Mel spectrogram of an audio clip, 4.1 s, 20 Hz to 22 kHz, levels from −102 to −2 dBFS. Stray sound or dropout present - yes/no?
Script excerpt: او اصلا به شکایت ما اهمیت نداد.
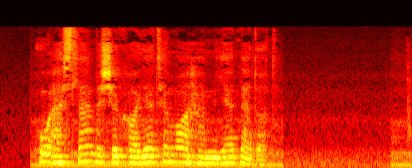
no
